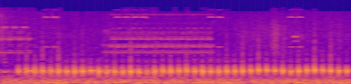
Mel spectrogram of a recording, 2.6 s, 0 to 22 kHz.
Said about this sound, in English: it says Comet 67P Rosetta Reference Tape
